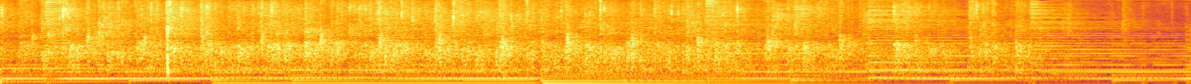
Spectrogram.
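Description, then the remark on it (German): Steady audience applause for the teams, in Segeten: a dense crackle of many hands clapping over sustained low keyboard chords that shift every second or two. Nobody speaks. “Lasst uns ihnen einen herzlichen Applaus geben.”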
